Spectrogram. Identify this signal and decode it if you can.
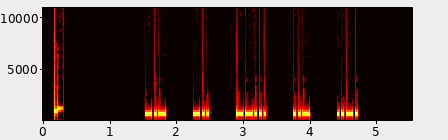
Morse code, heard as a keyed tone, about 36 wpm, spaced as for 16 wpm, 700 Hz. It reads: KD7UF
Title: USA Call Signs - 5 Characters - 4x Character Spacing - 35wpm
